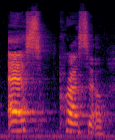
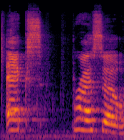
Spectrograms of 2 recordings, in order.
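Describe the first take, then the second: First: The word starts with an es sound. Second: The word starts with an eks sound. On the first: The speaker calls it right. "All of you people saying I pronounce it wrong" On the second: The speaker calls it wrong. "I realize I say espresso sometimes"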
